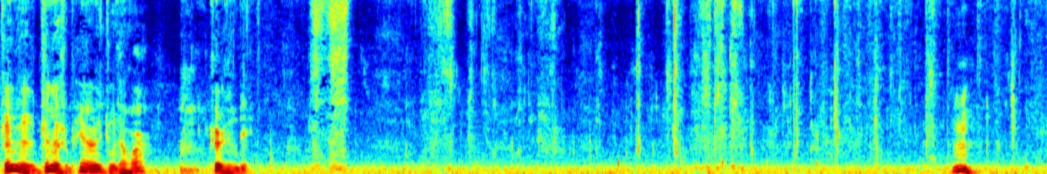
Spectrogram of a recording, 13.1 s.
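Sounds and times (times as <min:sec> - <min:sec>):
person chewing food: 0:03.2 - 0:13.0.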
